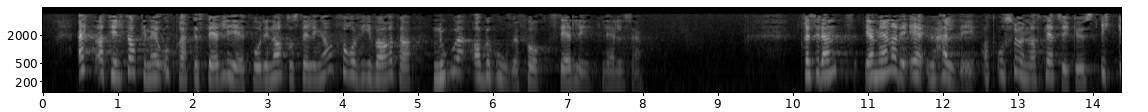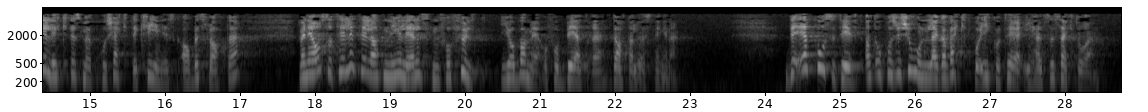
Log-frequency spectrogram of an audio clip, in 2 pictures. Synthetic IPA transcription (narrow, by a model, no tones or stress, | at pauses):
ɛt̪ʰɑt̪ʰɪlt̪ʰɑːkənəoːʔʊpʁɛt̪ːəst̪eːd̪lɪəkʰʊːʁd̪ɪnɑːt̪ʊʁst̪ɪlɪŋəʁfɔʁoːʋɪʋɑːʁət̪ʰɑːnuːəʔɑbəhuːʋəfɔʁst̪eːd̪lɪleːd̪l̩sə̰ | pʰʁɛsɪd̪ɛnt̪jæɪmeːnəʁd̪ɛʔæʔʉhɛld̪ɪʔɑt̪ʰʊslʊʉnɪʋæʁsɪ̥t̪ʰeːt̪syːkəhʉːsɪkːəlʏkt̪əsmɛːpʰʁʊʂɛkt̪əkʰliːnɪskɑʁbɛɪd̪sflɑːt̪ə | mɛnjæhʁɔsɔt̪ʰɪlːɪɡ̚t̪ʰɪlɑt̪̚d̪n̩nyːəleːd̪l̩sn̩foːʁfʉlt̪jɔbːəmɛʔɔfɔbeːd̪ʁəd̪ɑːt̪ɑlʔø̰ːsnɪŋə̰nə̰ | d̪ɛʔæʁpʰusɪt̪ʰiːft̪ʰɑt̪ʊpʊsɪʃuːnn̩lɛɡəʁʋɛkt̪pʰɔiːkoːt̪ʰeːʔɪɦɛlsəsɛkt̪ʊʁə̰n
